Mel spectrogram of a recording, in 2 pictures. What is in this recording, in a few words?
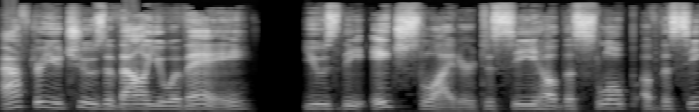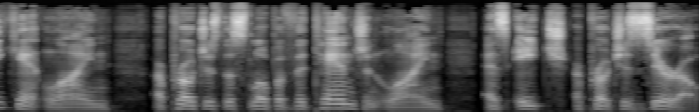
narration; CALCULUS 7E; cengage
